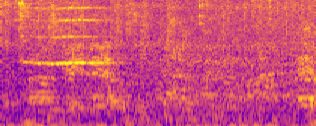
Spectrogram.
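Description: Footsteps of a group walking on a paved street, a light patter of sandals and flip-flops, with indistinct voices and a low rumble.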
